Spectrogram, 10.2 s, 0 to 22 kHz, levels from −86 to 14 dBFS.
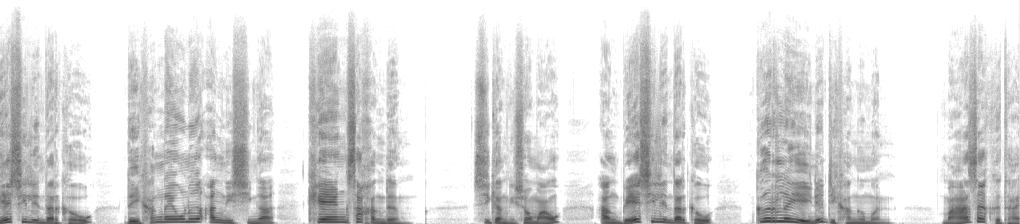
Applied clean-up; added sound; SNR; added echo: none; none; none; none.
